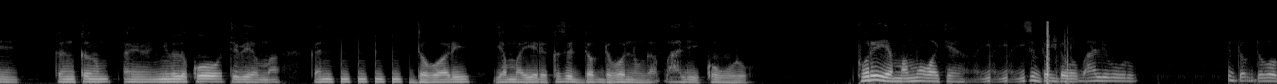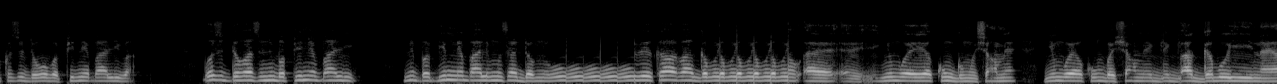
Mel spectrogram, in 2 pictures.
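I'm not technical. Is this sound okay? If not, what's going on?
No. The speech has two separate problems.

First, the whole clip sounds dull, grainy and breathy. Nothing is heard above about 7.7 kHz, so the crisp top end of the voice is gone. The likely cause is Bluetooth LC3 compression, the audio squeezing used by newer Bluetooth earbuds and headsets. Here it was squeezed hard. The codec discards most of the high sound and fills the gap with soft noise. That is the rough edge you hear.

Second, there is a repeated buffer at six points. The device ran out of fresh audio, so it replayed the last chunk. Each chunk is about a sixth of a second long, which fits an 8192-sample buffer. You hear this as a stutter, the same scrap repeating with hard joins. It happens at 3.41 to 4.10 s, 9.90 to 10.24 s, 11.78 to 12.29 s, 18.43 to 19.12 s, 19.97 to 20.65 s and 24.41 to 24.58 s. The longest ones repeat four extra times. 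Up to about seven tenths of a second of real speech is lost at each of those.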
